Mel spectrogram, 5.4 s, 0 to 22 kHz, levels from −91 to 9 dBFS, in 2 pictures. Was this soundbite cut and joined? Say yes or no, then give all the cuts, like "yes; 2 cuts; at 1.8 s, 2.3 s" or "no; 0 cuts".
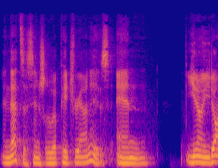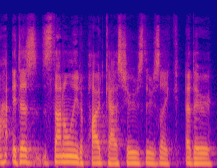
no; 0 cuts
